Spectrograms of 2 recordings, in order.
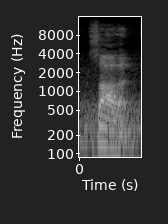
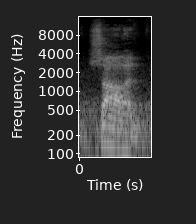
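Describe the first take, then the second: Both takes have the same delivery.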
